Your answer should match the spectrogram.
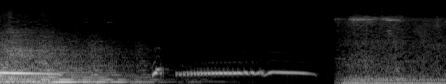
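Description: Intro music with a beat fades out about a second in. It gives way to a single drawn-out, wavering, pitched call lasting about a second, which scoops up at the start and drops at the end. It breaks off, and near the end the sound cuts to outdoor background noise.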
